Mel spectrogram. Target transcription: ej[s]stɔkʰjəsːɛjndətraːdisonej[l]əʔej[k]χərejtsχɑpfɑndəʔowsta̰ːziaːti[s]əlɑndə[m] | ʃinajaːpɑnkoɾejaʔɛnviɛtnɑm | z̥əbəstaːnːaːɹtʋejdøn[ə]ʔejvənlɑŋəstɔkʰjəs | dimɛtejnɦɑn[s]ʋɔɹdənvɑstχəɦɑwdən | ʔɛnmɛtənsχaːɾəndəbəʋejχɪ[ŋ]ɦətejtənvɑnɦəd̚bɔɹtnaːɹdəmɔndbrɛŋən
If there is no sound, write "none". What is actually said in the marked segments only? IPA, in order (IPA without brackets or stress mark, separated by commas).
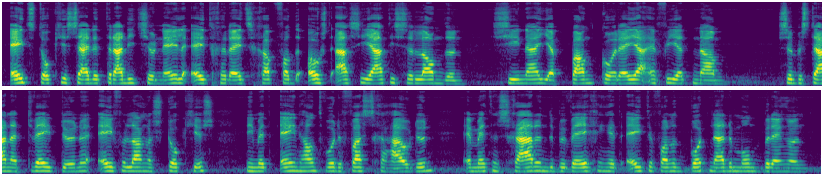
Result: t, l, t, s, n, ə, t, ŋ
